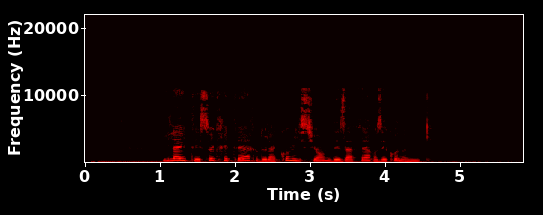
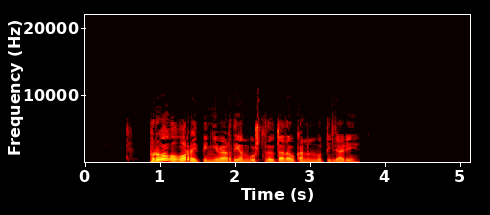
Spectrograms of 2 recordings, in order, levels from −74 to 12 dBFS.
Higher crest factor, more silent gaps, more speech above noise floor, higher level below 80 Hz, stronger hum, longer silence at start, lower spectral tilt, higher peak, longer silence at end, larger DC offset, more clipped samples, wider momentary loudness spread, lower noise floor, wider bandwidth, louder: about the same, 18 dB vs 20 dB; neither; second, 31 dB vs 57 dB; about the same, -68 dBFS vs -64 dBFS; neither; second, 0.1 s vs 0.85 s; second, -4 dB/octave vs -6.5 dB/octave; second, -28 dBFS vs 0 dBFS; second, 1.2 s vs 1.5 s; neither; neither; first, 22 LU vs 14 LU; about the same, -74 dBFS vs -75 dBFS; about the same, 11.5 kHz vs 10.5 kHz; second, -43 LUFS vs -19 LUFS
